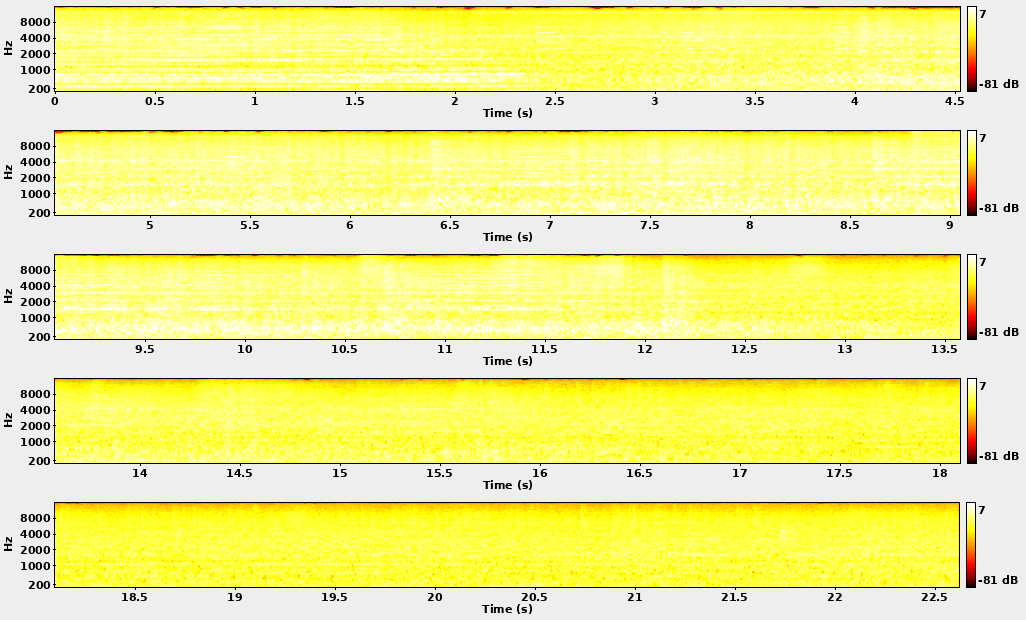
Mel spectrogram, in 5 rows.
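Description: Diesel locomotive's chime air horn (GP40PH-2, Leslie RS3L) cutting off about two seconds in. The train then passes, with the clatter and rush of wheels on rail and a steady diesel hum beneath. The rush is loudest in the first half and eases off after that.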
